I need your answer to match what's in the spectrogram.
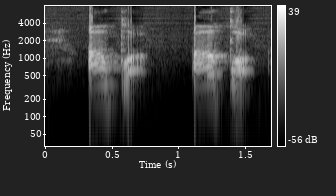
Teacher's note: طا میں قلقلہ ہے، حروف قلقلہ پانچ ہے نا، قاف طا با جیم دال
